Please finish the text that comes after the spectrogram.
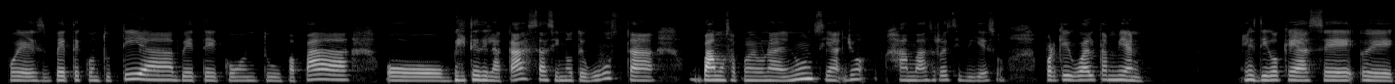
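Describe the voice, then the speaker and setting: Soft-spoken Mexican woman sharing her story. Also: medium pitch. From Oaxaca, Mexico. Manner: soft-spoken, reflective, speaks slowly with pauses. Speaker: podcast host. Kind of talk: personal storytelling monologue.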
